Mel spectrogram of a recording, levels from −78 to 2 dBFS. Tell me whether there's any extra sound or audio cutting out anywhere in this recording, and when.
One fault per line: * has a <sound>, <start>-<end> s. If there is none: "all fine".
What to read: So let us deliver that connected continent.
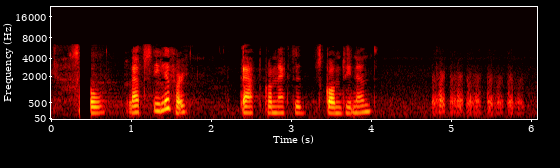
* has a dropout, 0.4-0.5 s
* has a laugh, 4.8-5.9 s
